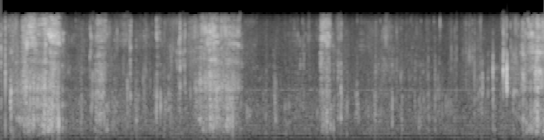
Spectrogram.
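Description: Close-miked eating sounds of a person biting and chewing spicy braised goat meat, with small wet mouth clicks. Two louder bursts come about half a second in and about three seconds in.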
